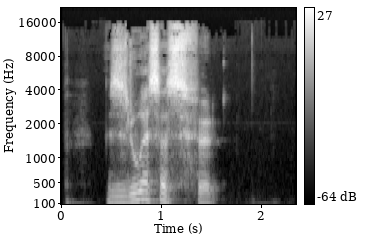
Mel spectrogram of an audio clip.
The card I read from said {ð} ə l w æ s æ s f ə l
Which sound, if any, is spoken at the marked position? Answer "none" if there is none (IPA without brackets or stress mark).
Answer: z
